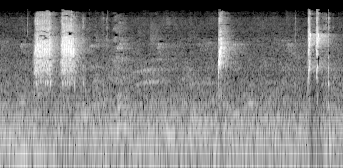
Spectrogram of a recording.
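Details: Sooty-headed bulbul giving coarse 'besetan kasar' style song: two loud grating bursts back to back, a lone harsh note, then a quick double chirp after long pauses.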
